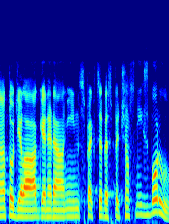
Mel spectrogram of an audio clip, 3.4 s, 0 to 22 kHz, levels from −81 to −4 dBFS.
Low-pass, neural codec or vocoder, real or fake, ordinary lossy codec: 7.2 kHz; codec, 16 kHz, 2 kbps, X-Codec, HuBERT features, trained on LibriSpeech; fake; Opus, 24 kbps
